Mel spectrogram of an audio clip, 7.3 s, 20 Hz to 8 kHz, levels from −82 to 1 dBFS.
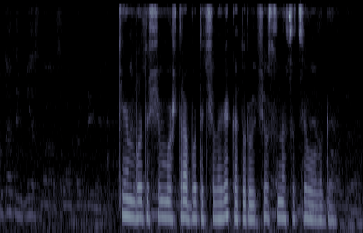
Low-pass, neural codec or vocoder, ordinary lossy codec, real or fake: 7.2 kHz; autoencoder, 48 kHz, 128 numbers a frame, DAC-VAE, trained on Japanese speech; none; fake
